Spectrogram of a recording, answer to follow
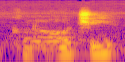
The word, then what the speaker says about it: Kunoichi: here to Kunoichi, I think is how you pronounce it, Kunoichi.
